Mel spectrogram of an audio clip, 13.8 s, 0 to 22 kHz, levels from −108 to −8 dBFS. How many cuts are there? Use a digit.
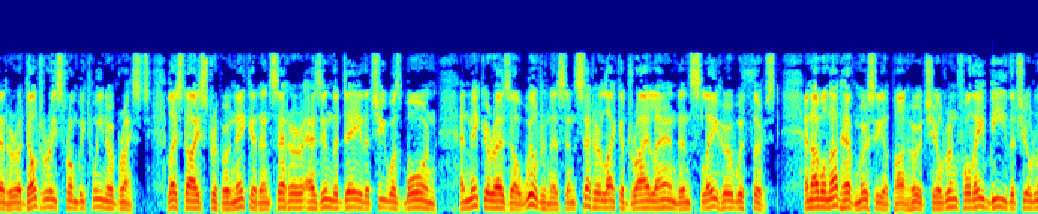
1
